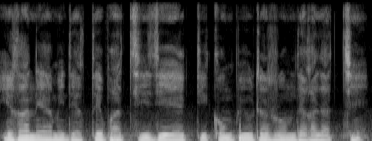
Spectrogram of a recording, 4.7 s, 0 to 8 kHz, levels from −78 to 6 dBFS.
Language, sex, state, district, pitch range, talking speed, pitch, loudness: Bengali, male, Assam, Hailakandi, 130-145 Hz, 130 wpm, 140 Hz, -15 LUFS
